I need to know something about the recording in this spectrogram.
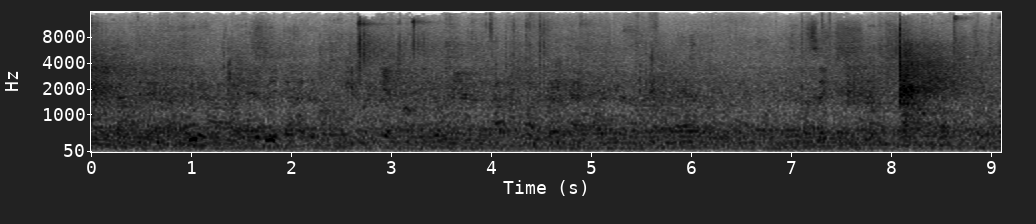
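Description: Wooden discs click against each other on a board.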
